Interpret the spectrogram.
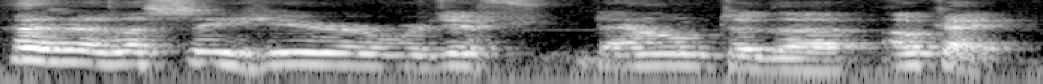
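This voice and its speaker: A man's voice: a little high, animated, slow pace, darkish tone. A man hosting a show, giving casual, instructional talk. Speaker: host of a duck call show. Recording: echoey noisy room, distant mic.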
